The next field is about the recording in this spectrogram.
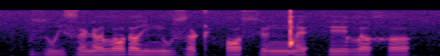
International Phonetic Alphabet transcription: zu˨i̯zʌ˧ɳʌ˦ lɔ˦ɾʌ˨i̯nu˧ zɒ˨ʈhɔ˦˨ sø˧ŋ͡ǃɛ˧ he˦lʌ˧xʌ˧

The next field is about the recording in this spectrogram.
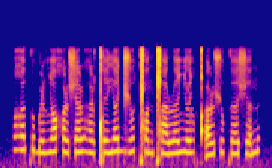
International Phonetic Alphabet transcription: ʁə kʊbɛɭʎɒ χɒɭʃaɭ ɦaɭǃejɜ d͡ʒʊ ǁɒnǁaɹɜʎ ə˞ʎ qʼə˞ɭ ʃukɜ ʃən

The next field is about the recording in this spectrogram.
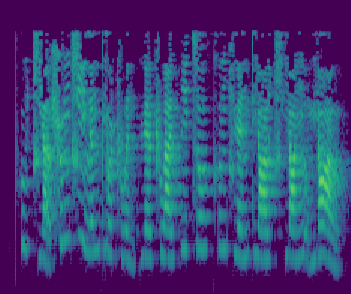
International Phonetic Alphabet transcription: pʰu˥˩ t͡ɕjä̰˨˩ ʂʊ˥ŋɕi˥˩ lə˥nt̪jo˨ʊ̯ʈ͡ʂwə̰˨˩n pɥɛ˧˥ʈ͡ʂwa˧˥ɪ̯pi˥ t͡so˥ʊ̯kʰʊ˥ŋɕɥɛ˧˥nt̪jɑ˧˥ʊ̯ t͡ɕʰjɑ˧˥ŋɤ̰˨˩mjɑ˥˩ʊ̯

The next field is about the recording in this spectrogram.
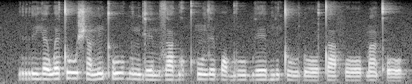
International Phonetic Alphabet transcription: ri˨jɛ˨wɛ˦tuː˦ ʃã˨nĩ˦kʼuː˦ ɡʷɪ˦nɡeː˨mza˦ ɡo˦kʰũ˦zɪ˦pɔ˨ ɡuː˨beː˦bĩ˦ tuː˨ɗoː˨ ta˦foː˨ ɓã˦ kʼo˨

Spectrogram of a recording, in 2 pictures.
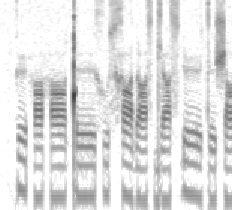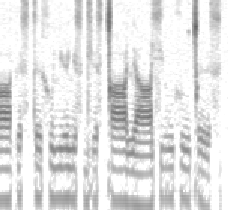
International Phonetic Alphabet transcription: køhɑhɑː ǃɘːxus xɑɗɑːsdʲɑːs ɗøː tɘ ʃɑːkɘstɘxu lʲølʲəsdʲɘːsǀɑː lʲɑːsʲuːŋxuŋǀɘːs

